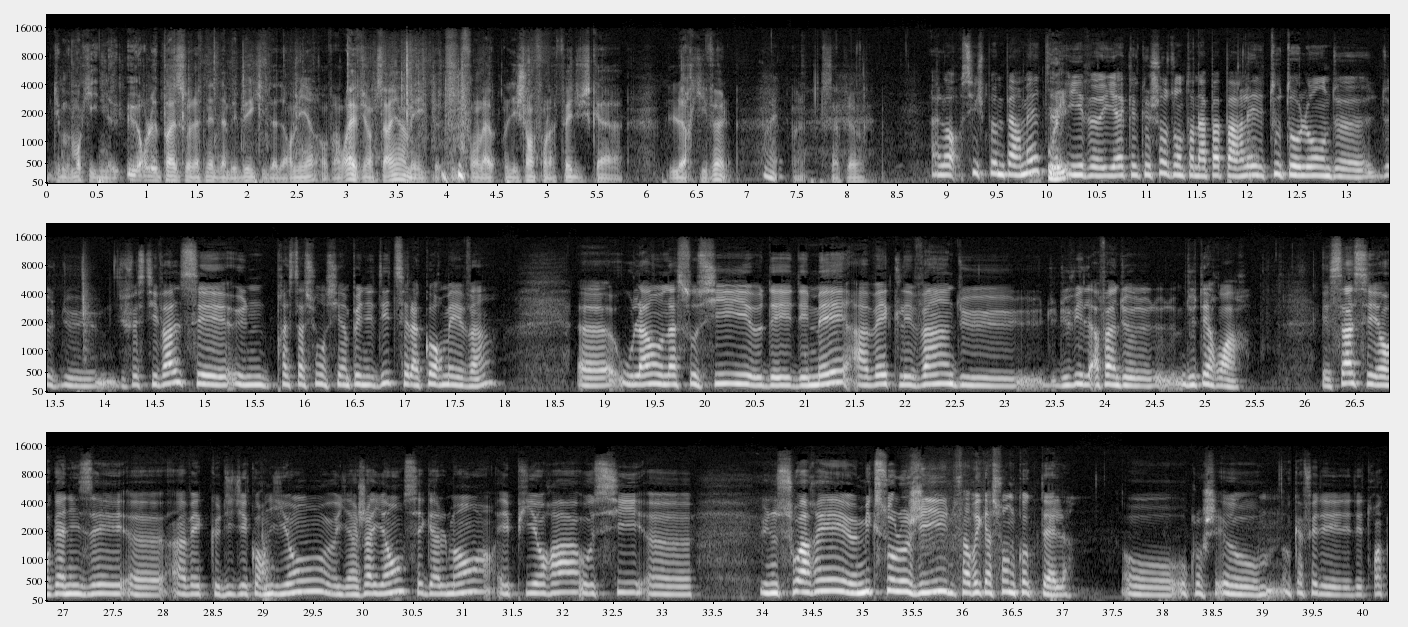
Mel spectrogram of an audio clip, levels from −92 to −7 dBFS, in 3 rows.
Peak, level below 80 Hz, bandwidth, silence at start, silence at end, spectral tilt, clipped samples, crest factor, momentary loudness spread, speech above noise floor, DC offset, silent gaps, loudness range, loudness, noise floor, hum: -4 dBFS; -50 dBFS; 15.5 kHz; 0 s; 0 s; -5.5 dB/octave; under 0.1%; 20 dB; 11 LU; 30 dB; under 0.1%; none; 6 LU; -24 LUFS; -54 dBFS; none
